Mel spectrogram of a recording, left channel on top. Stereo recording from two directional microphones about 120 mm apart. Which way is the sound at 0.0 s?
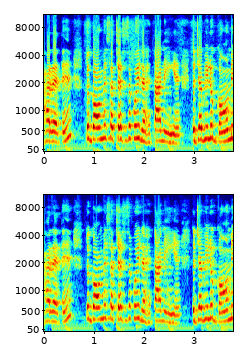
30° left (ahead or behind).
